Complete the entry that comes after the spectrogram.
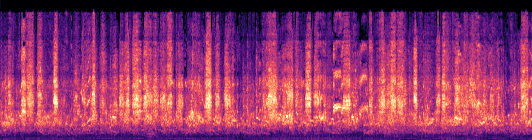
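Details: Budgerigar colony in an aviary chattering continuously, a thick layer of high chirps, clicks and warbled squeaks from many birds overlapping through the whole stretch.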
